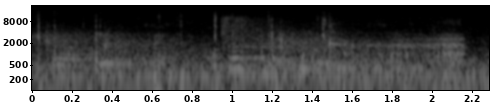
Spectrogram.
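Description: Near silence: quiet gymnasium room tone with faint children's voices and a few light clicks.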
